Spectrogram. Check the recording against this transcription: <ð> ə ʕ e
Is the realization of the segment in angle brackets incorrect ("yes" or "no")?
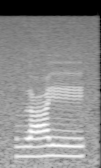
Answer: no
